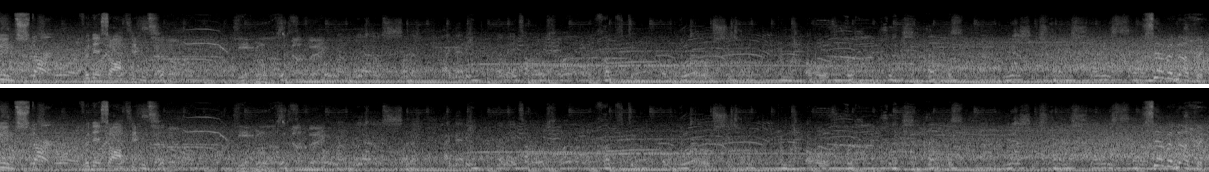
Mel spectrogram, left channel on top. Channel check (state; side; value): normal; both; correlation 0.73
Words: start for this offense.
